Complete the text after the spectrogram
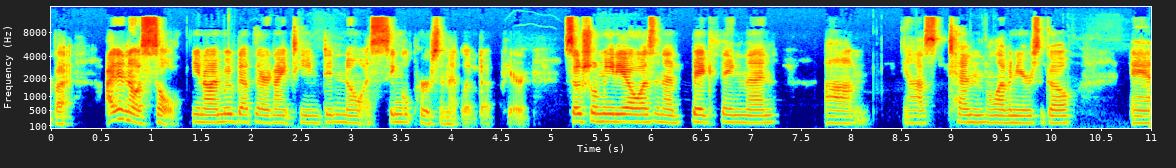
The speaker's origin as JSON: {"language": "English", "region": "Idaho", "country": "United States", "tie": "born or raised there", "moved": "as an adult", "lives_now": "Alaska, United States", "said": "I grew up in Idaho"}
